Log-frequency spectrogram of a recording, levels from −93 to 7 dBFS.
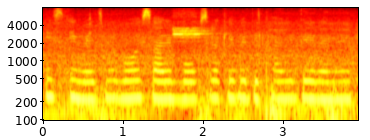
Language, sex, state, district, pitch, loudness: Hindi, female, Madhya Pradesh, Dhar, 225 Hz, -10 LUFS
